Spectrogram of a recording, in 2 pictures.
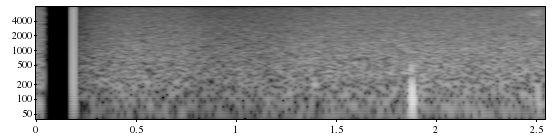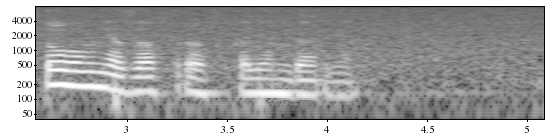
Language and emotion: Russian, neutral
